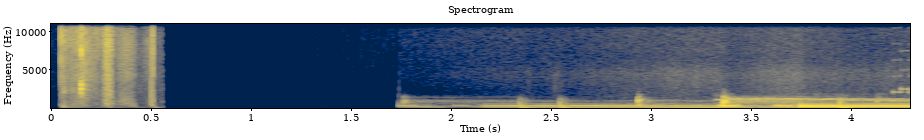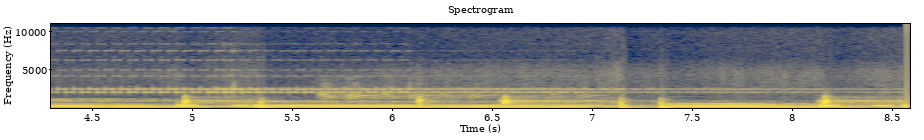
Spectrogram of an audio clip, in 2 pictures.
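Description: A few faint clicks, a short silence, then a phone ringtone swells in and plays steadily for several seconds as a call connects, a layered electronic tone, fairly loud, with no one talking.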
